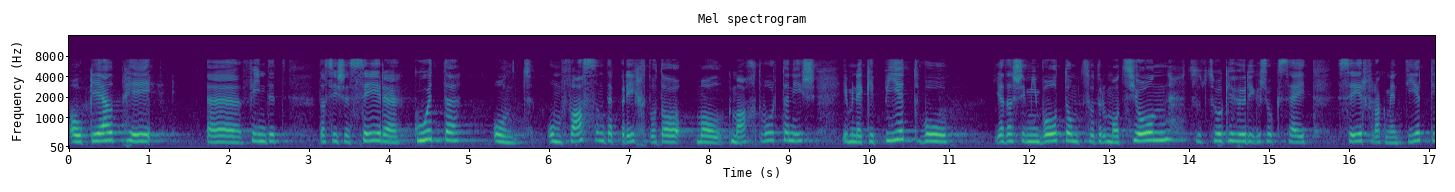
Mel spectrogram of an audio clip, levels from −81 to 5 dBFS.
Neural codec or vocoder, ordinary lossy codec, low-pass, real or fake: none; none; 7.2 kHz; real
